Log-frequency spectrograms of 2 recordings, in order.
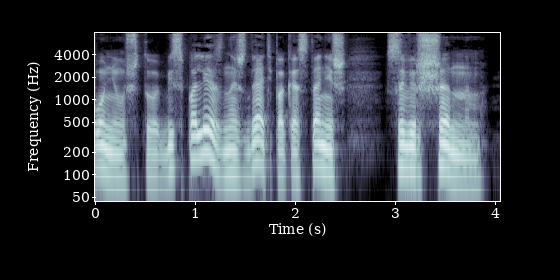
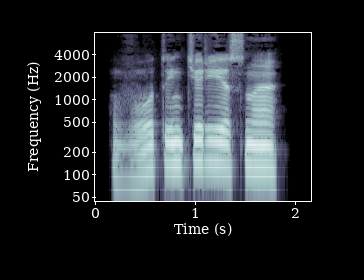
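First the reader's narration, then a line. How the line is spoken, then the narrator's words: Drawn out after pause. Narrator (Russian): протянул Вилли после долгой паузы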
